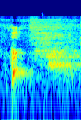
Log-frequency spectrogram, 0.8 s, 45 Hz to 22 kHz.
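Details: A single sharp, brief gulping hiccup over a hissing background, from a 15-year-old girl with persistent, non-stop hiccups.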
